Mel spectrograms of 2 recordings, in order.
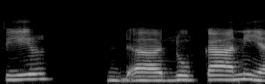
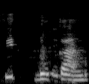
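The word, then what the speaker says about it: فِي الدُّكَّانِ: Berarti kalau Samsia alif lamnya tidak dibaca ya, jadi langsung ke lebur. Berarti fit dukan, bukan fil dukan.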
